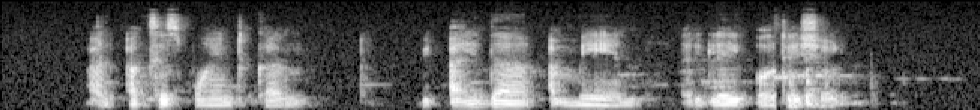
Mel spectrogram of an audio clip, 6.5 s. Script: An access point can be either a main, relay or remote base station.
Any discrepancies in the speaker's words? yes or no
yes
